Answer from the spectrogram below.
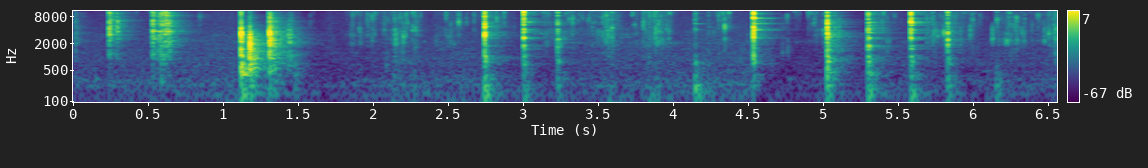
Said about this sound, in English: And you can just mix this up, incorporate it really well.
